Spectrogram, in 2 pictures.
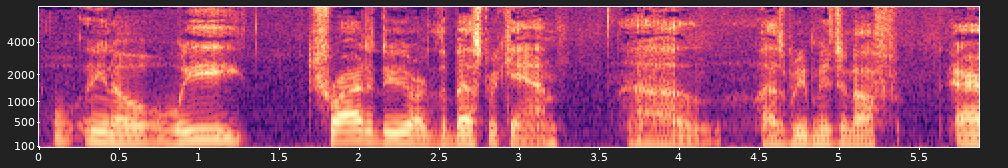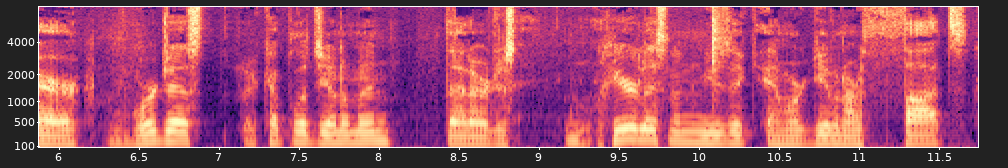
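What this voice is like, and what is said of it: Kansas accent. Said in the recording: “I'm in Kansas, as you can tell by my accent”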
